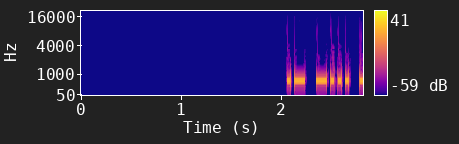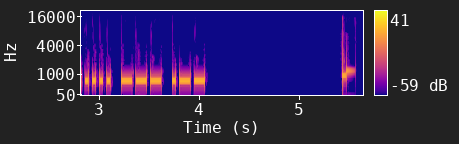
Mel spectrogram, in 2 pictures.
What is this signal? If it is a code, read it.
Morse code, heard as a keyed tone, about 33 wpm, 700 Hz. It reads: AB5OW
